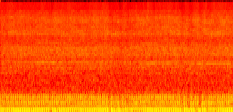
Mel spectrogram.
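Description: Lumpy, uneven low burble at idle with irregular stumbles; secondaries open letting air in without fuel, so it runs rough.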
